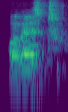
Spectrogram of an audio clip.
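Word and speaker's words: honest: Silent H से पहले बहुत सारे वर्ड होते हैं, जैसे ऑनेस्ट, ऑनरेबल, ओके, और आवर, एन आवर होता है, आपने लिखा देखा होगा।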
